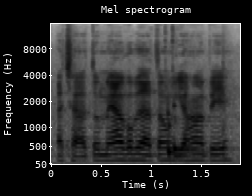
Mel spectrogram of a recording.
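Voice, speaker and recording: Male tech instructor for a live lesson. Conversational and steady with little pitch movement. Keeps putting questions to the viewers. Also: a little fast, slight background noise. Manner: conversational, quizzes viewers and waits for chat answers. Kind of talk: live-streamed system design lesson.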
